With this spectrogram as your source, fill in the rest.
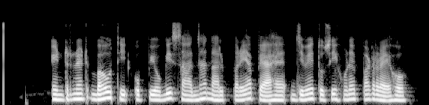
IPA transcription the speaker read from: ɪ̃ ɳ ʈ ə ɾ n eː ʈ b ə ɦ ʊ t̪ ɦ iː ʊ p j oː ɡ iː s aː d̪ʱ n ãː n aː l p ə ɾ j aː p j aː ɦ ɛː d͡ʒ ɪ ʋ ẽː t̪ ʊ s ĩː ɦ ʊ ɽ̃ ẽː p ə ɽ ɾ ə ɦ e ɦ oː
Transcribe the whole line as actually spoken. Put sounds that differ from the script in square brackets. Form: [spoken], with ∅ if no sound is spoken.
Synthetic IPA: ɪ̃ ɳ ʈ ə ɾ n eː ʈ b ə ɦ ʊ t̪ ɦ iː ʊ p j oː ɡ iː s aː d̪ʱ n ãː n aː l p ə ɾ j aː p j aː ɦ ɛː d͡ʒ ɪ ʋ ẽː t̪ ʊ s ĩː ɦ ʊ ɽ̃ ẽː p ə ɽ ɾ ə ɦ e ɦ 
